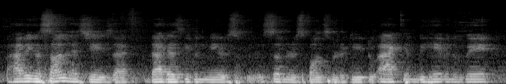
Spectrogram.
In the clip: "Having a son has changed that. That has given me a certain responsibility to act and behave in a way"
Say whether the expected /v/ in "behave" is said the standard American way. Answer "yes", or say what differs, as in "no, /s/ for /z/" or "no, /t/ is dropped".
yes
